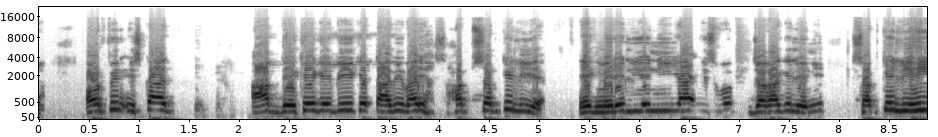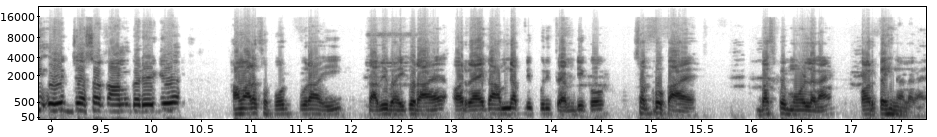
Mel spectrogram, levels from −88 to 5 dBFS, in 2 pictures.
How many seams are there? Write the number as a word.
one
